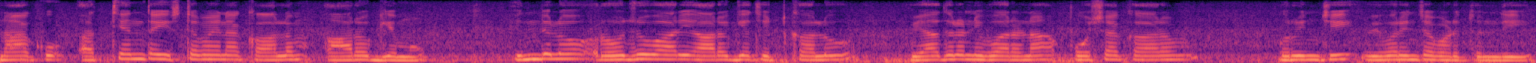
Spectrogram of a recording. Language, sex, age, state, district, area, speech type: Telugu, male, 18-30, Telangana, Jangaon, rural, spontaneous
